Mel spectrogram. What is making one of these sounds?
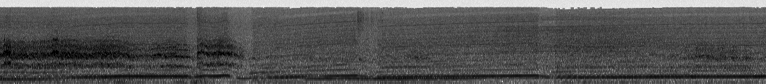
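A racing car engine roars at high revs, climbing in pitch and dropping sharply with each gear change.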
